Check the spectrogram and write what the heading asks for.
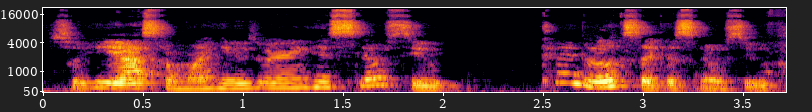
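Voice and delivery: quiet aside. Real, not acted. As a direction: drop the voice for a side note.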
